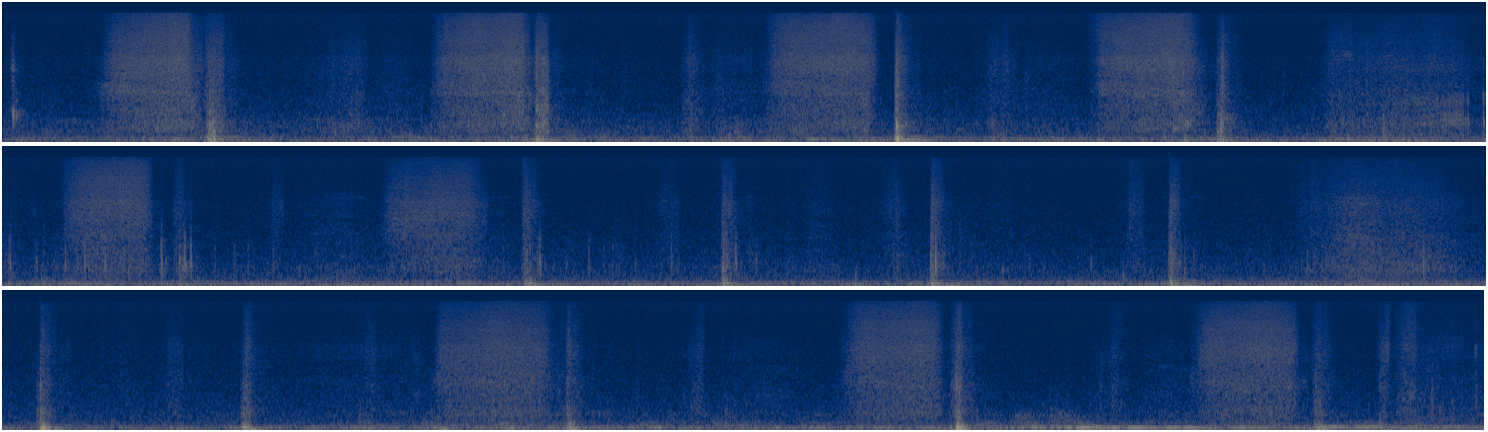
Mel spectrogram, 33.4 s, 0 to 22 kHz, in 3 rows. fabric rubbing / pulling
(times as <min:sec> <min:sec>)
0:10.0 0:12.3, 0:30.6 0:33.3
